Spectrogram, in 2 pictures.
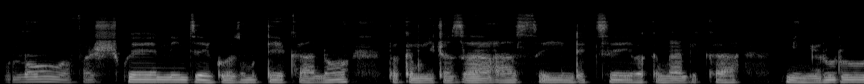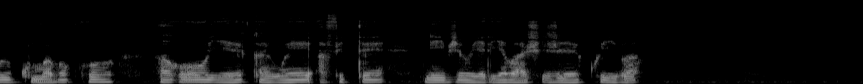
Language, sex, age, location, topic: Kinyarwanda, male, 18-24, Kigali, health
